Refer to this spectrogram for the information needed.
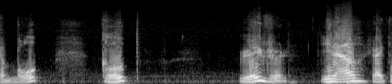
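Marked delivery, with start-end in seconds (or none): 0.1-2.9 spaced-out gloopy water noises; imitated water sounds. Man voicing the stream speaking to him, burbling imitation. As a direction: mimic a burbling stream, low blurts. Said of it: "you'll hear, like".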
